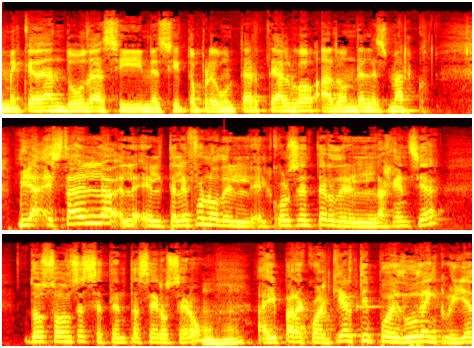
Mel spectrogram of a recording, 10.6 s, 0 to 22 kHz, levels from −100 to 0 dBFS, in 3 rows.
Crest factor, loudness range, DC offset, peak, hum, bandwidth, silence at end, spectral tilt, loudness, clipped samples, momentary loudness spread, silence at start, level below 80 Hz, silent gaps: 12 dB; 1 LU; under 0.1%; 0 dBFS; none; 16 kHz; 0 s; -3.5 dB/octave; -12 LUFS; under 0.1%; 5 LU; 0 s; -42 dBFS; none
